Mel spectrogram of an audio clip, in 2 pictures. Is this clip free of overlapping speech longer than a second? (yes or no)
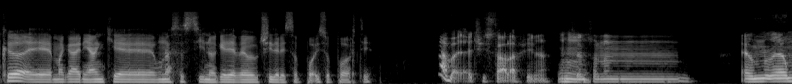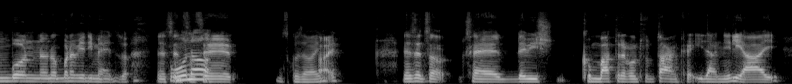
yes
